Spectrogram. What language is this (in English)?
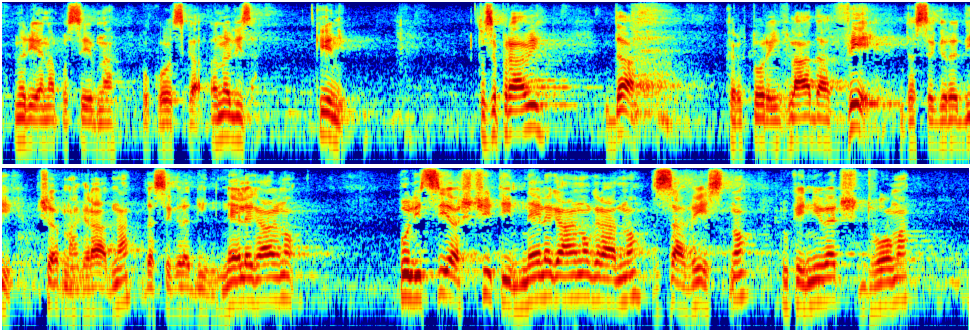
Slovenian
